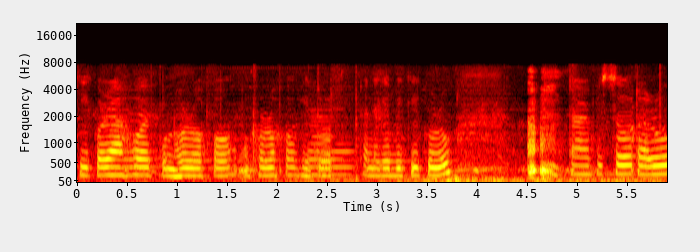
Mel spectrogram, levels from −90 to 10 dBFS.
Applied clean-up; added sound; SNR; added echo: none; Wind instrument, woodwind instrument; 12 dB; reverberation time 2.3 s.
